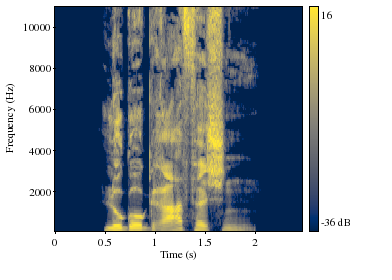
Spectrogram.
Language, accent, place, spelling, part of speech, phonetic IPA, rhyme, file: German, Germany, Berlin, logographischen, adjective, [loɡoˈɡʁaːfɪʃn̩], -aːfɪʃn̩, De-logographischen.ogg
- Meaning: inflection of logographisch: 1. strong genitive masculine/neuter singular 2. weak/mixed genitive/dative all-gender singular 3. strong/weak/mixed accusative masculine singular 4. strong dative plural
